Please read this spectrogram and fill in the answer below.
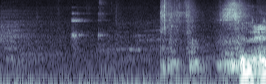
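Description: A few light clinks and rattles of small china coffee cups being handled on a tray, with a voice starting near the end.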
